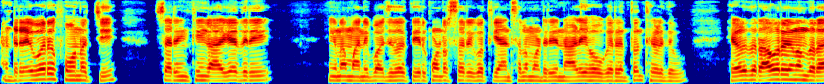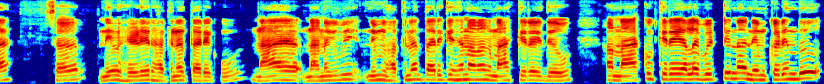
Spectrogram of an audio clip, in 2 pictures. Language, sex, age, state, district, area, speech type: Kannada, male, 30-45, Karnataka, Bidar, urban, spontaneous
